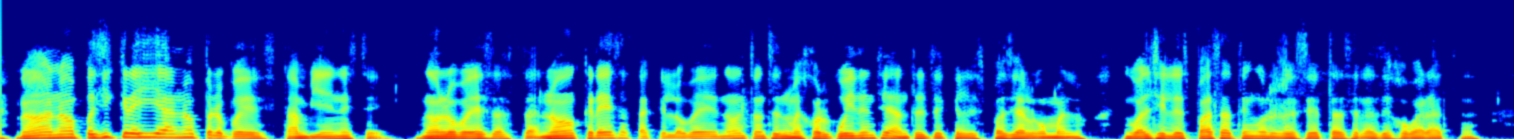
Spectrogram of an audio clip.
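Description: A man talks with a normal speaking voice at medium pitch. He barely pauses, and his pitch varies an ordinary amount. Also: moderate pace. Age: 20s. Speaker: street juggler and clown. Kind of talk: casual chat.

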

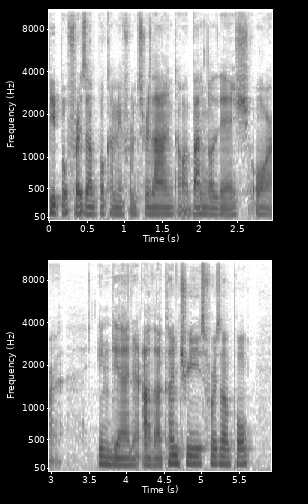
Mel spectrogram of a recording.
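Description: Speaking with a Japanese accent, a man has a fairly low pitch. The recording is very clean, with a silent background. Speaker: lecturer. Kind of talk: lecture. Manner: halting.

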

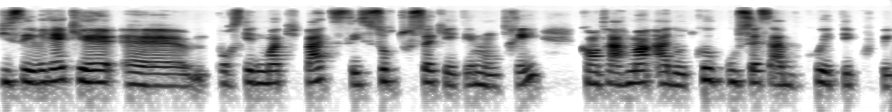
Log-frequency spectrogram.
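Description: In a strong Quebec accent, a woman with a fairly low pitch and a bright, sharp tone speaks with fairly even intonation, her voice dry and close with no echo. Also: moderate pace. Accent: strong joual Quebec French. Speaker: reality show contestant. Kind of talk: casual chat.

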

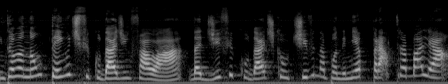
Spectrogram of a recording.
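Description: A woman's raised, projected voice, high-pitched and bright and sharp in tone, with very wide pitch swings at a very fast pace. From São Paulo state interior (São José do Rio Preto). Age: 30s. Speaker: politician. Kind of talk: casual interview chat.

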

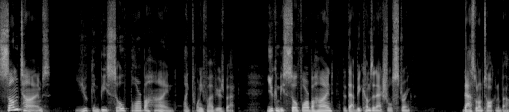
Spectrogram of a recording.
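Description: A man speaks at a medium pitch with vocal fry and very wide pitch swings. The recording is very clean, with a silent background. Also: moderate pace, dry, close sound with no echo. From Texas (Magnolia, north of Houston), born in Japan. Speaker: congressional candidate. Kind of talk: interview. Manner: animated.

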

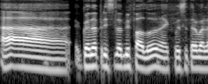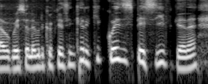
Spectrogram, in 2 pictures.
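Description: Recorded with a dry, close sound and no echo, a man speaks at a very fast pace with hardly any pauses. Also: medium pitch for a man, ordinary pitch variation. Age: 20s. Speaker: podcast host. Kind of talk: casual interview.

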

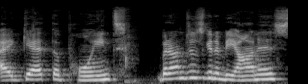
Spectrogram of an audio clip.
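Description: A woman talks at a moderate pace in a normal speaking voice. Her pitch sits fairly high and her intonation is lively. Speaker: streamer. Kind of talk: casual chat.

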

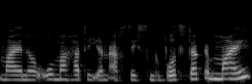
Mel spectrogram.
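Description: The pace is fairly slow. A woman talks, her pitch moving in an ordinary way. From western Germany, Düsseldorf/Duisburg. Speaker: van lifer. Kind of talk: casual chat.

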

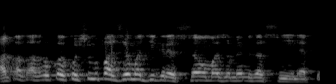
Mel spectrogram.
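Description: A man speaks at a moderate pace. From Rio de Janeiro suburbs, Brazil. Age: 50s. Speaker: actor and clown teacher. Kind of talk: podcast interview.

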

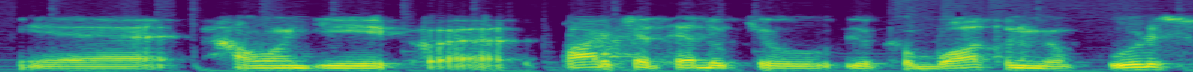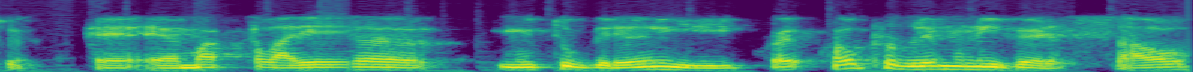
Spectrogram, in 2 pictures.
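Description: A man's fairly low-pitched voice. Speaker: tech executive and university lecturer. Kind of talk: interview. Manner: halting, many filler repeats.

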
